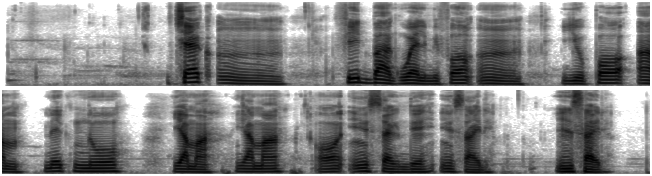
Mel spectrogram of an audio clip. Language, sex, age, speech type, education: Nigerian Pidgin, male, 15-29, spontaneous, tertiary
